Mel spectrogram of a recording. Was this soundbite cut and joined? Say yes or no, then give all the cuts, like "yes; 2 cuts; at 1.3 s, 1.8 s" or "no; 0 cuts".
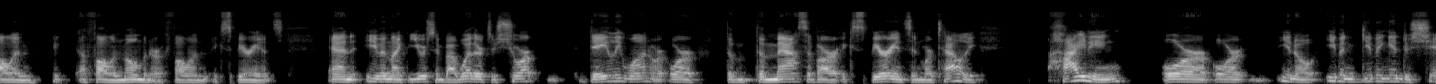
no; 0 cuts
